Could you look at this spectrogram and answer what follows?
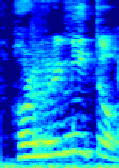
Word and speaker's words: Hornitos: You say it like, like Hispanically. Hornitos.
